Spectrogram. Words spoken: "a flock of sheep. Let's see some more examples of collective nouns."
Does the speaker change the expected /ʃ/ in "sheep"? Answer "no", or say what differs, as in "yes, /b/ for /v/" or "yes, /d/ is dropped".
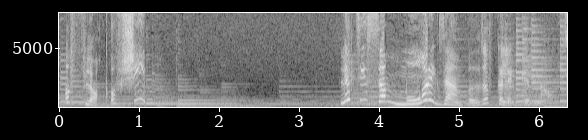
no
